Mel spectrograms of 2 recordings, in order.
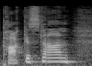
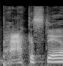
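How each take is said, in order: First: The first syllable sounds like 'pah'. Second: The first syllable sounds like 'pack'. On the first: It is the correct pronunciation. The speaker calls it right. "and not Pakistan" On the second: It makes the pun work. The speaker calls it wrong. "the pun relies on me saying Pakistan"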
